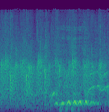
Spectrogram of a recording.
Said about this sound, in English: You guys, let's give him one more huge round of applause. That was just gorgeous.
